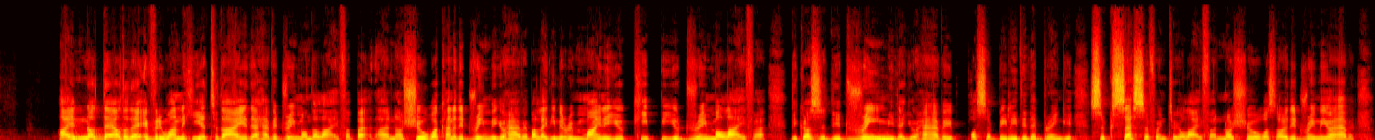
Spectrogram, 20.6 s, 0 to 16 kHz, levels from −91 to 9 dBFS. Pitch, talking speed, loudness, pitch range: 145 Hz, 165 wpm, -26 LUFS, 135-160 Hz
